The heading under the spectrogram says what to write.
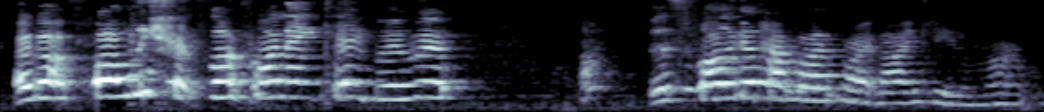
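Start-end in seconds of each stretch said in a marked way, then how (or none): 0.1-2.3 loud, high, thrilled whoop; real excitement, almost crying with joy; excited cheer. Real, not acted. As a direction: shout it out like you just won. Celebrating hitting 5.8K subscribers.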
